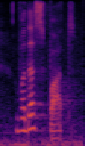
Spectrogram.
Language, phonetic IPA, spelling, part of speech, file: Belarusian, [vadaˈspat], вадаспад, noun, Be-вадаспад.ogg
- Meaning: waterfall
